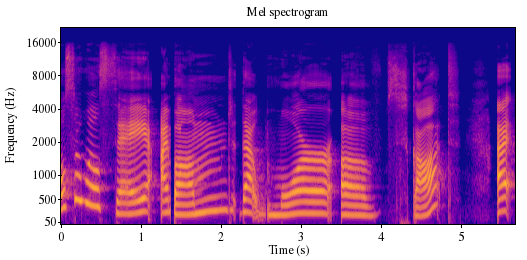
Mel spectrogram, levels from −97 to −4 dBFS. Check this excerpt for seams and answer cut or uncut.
cut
